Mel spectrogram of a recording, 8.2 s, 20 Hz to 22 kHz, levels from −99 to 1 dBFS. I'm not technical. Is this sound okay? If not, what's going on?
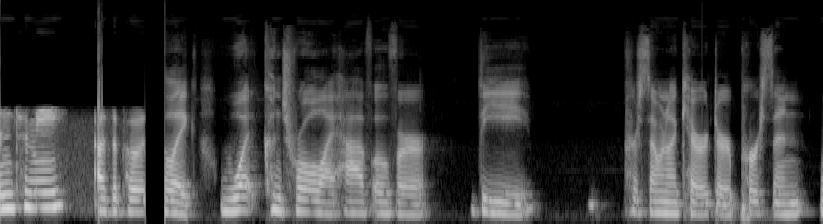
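No, there are a few problems in the first couple of seconds. From the start until about 1.65 s, the speech sounds dull and phone-like, with faint background noise and a short gap of about 0.2 s where it changes over. That's likely an input switched to a poorer device, such as a headset in call mode instead of the proper microphone.

Around 0.98 to 1.02 s, the loudest bit of speech gets a harsh, crackly edge. That's microphone overload: the input was set too high, so the tops of the loudest peaks got chopped off, likely because the level was pushed past what the converter could handle.

Right after that, at 1.02 s, the speech and the background both get slightly quieter in one small jump. That's the microphone volume stepped down, likely the call software noticing the overload and turning the input down to stop it happening again.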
